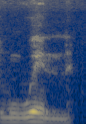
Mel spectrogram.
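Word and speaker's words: Nguyen: uh nfl dude uh says it's pronounced win new one or like dustin win okay we'll go with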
